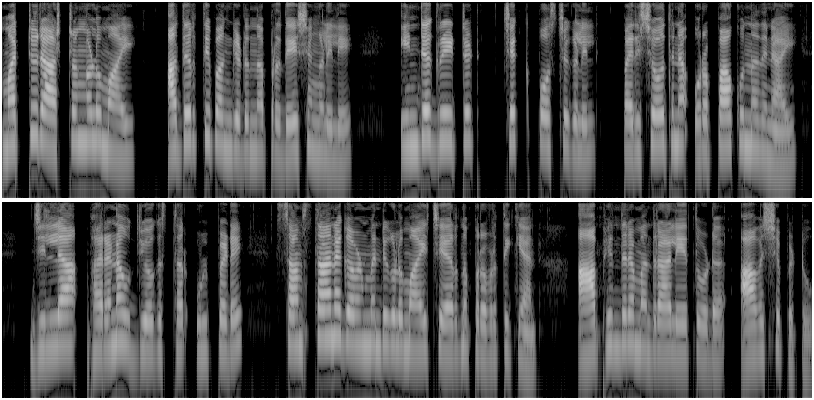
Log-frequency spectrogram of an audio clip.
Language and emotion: Malayalam, neutral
